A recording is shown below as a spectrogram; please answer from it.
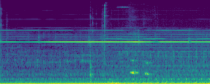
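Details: Blue Bird school bus with an Allison transmission that had been stuck in second gear, diesel idling after a new transmission control module was fitted: a continuous high-pitched warning buzz. The module is not yet programmed, and the check-trans light is on.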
